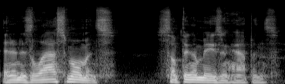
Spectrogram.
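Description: A man's voice: on the low side, fairly even intonation, fairly quick, mellow. A man hosting a scripted comedic review, delivering a scathing critique with sarcasm and crude language. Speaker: video reviewer and host.

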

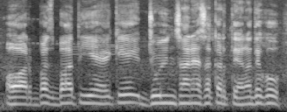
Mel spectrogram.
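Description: Earnest young-sounding prank vlog host. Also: male voice, high-pitched, flat delivery, moderate pace, darkish tone, a little hiss or hum. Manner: earnest, reassuring, rambling with fillers. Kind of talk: casual vlog introduction.

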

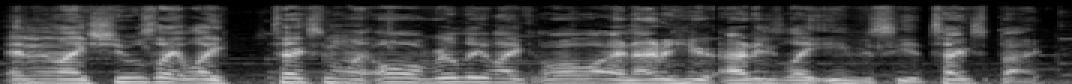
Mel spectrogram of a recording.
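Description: A man's voice: a little high, rapid-fire, fairly bright tone, soft background music. A young man chatting casually on a couples vlog, telling a story in a rambling way with lots of fillers. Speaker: vlogger. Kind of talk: casual chat.

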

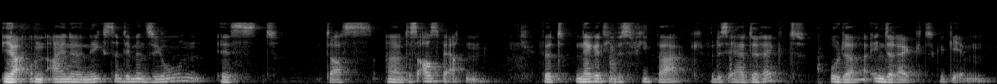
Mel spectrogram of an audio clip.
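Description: A man's voice: medium pitch, little pitch movement, a little slow, highs cut off. Hesitant young man lecturing over slides. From England. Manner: hesitant, many fillers and restarts. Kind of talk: recorded slide presentation. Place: indoor room.

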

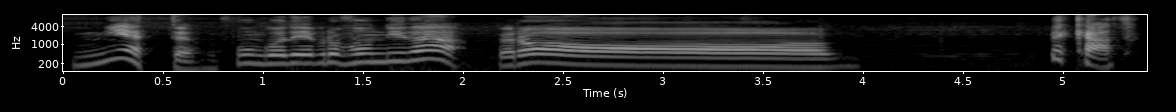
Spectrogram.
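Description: A young man streams a video game, his voice high and smooth yet slow, with the upper frequencies cut off and soft music playing behind him. Speaking from a small room at home, he gives casual, foul-mouthed commentary and reacts with animation to both the game and his chat.

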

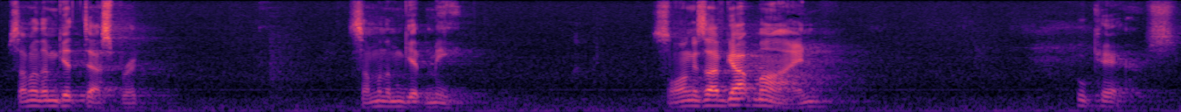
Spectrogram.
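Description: A man preaching a sermon in a church sanctuary, measured and wry, with dry asides. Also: on the low side. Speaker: pastor. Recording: roomy church with long reverb.

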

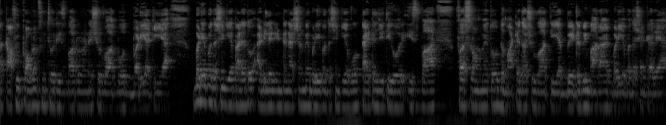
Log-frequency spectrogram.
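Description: A man's voice: lowish voice, darkish tone. A young man recording a tennis post-match analysis to camera in a small indoor room, chatty and repetitive, calling his viewers friends. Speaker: tennis vlogger. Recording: echoey room.

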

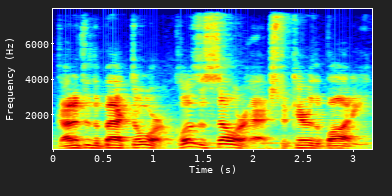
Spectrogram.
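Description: A man's voice: mid-range voice, expressive, fairly quick, pushed and bright, a little hiss or hum, pitched above the performer's own voice. A man voicing a crude, ill-tempered male wolf being questioned, with blunt, clipped answers full of swearing. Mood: grumbling. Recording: echoey room with faint music.

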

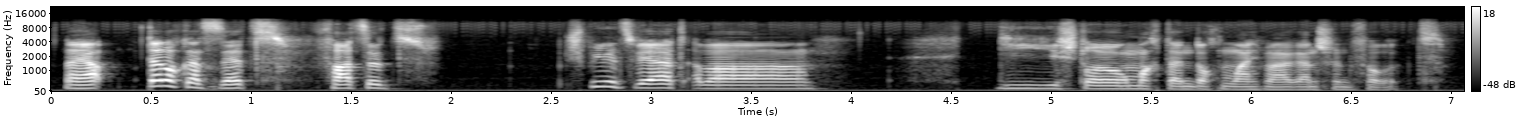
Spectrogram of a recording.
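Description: A man's voice: on the high side, measured pace, a bit bright, smooth, dry recording, studio quality. A man giving casual let's play commentary, grumbling at and cheering on the game, talking to enemies.

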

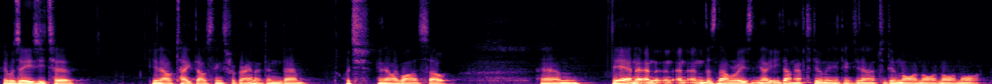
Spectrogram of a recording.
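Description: A man in his forties from Ireland, with an Irish accent, speaks candidly and reflectively as an interview guest. His fairly low voice is steady and warm, and he pauses often, using fillers and restarting.

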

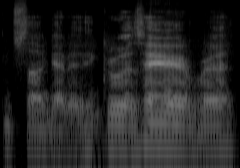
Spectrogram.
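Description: A young American man hosts an anime reaction, chatting casually and slangily about the show while seated in a small indoor room. His voice is low-pitched and a bit bright, with fairly even intonation at normal speed.

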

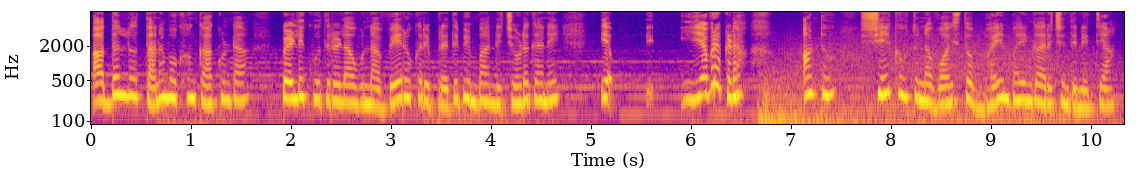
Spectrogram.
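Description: A woman tells a horror story in a measured, suspenseful voice. Her voice sits a touch high, and faint music plays underneath. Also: a little mellow. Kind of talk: dramatic horror story narration.

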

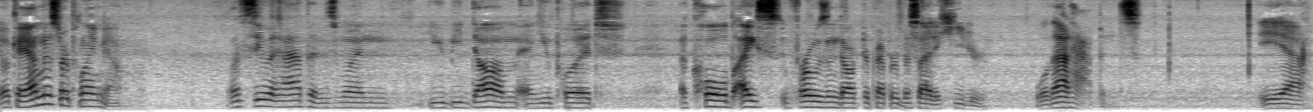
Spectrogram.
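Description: A young man chatting casually as he films a home vlog on a handheld phone. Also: mid-range voice. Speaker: vlogger filming a challenge. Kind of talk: casual chat. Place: indoors at home, kitchen and carpeted room. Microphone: handheld phone camera, held by speaker. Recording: home video with background noise.

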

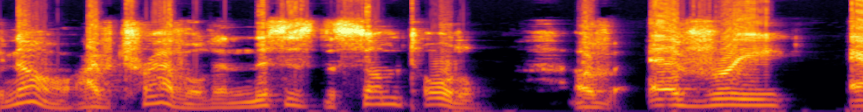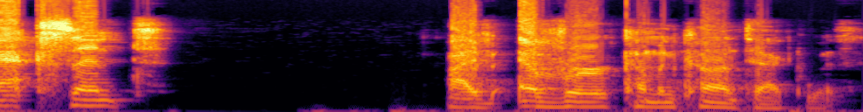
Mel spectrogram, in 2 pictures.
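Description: A man talking straight to camera in a casual monologue. He speaks deliberately, repeats words for emphasis and asks rhetorical questions. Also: lowish voice, sharp tone, husky, rough recording. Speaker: vlogger.

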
